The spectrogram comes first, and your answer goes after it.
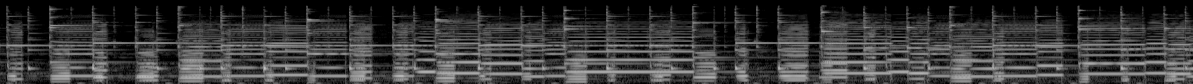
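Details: Bright instrumental music with chiming, bell-like tones and a steady bouncy rhythm fills the whole stretch, with no animal sound heard.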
